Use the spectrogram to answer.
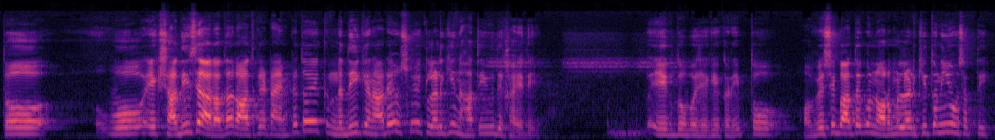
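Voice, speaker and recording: A man with a notably high-pitched voice tells eerie supernatural stories as a podcast storyteller. He speaks conversationally, circling back to repeat and reword phrases for emphasis. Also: animated, moderate pace. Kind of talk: conversational storytelling of paranormal tales.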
